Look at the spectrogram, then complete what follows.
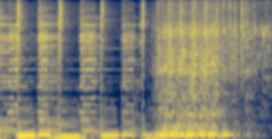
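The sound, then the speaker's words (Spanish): A washing machine winds down at the end of its cycle: a loud run of rhythmic low thumps and hums, then a steadier, noisier whirring drone carrying on alone. “¡Qué bien! Ya salió la ropa de la lavadora.”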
